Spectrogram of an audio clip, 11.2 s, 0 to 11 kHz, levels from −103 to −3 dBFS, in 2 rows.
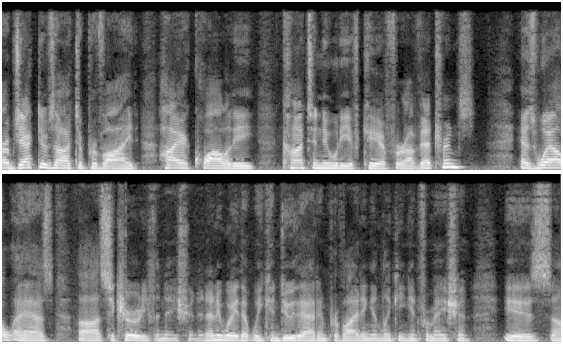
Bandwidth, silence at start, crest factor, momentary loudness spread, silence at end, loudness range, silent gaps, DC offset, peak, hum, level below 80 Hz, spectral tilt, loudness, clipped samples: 11 kHz; 0 s; 12 dB; 8 LU; 0 s; 2 LU; none; under 0.1%; -2 dBFS; none; -48 dBFS; -6.5 dB/octave; -14 LUFS; under 0.1%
